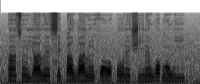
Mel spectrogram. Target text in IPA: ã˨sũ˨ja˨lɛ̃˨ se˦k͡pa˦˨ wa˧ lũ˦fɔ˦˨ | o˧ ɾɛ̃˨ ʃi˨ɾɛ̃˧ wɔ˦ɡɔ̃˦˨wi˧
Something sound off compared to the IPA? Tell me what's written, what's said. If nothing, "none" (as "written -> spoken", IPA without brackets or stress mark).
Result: e˦ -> e˨˦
